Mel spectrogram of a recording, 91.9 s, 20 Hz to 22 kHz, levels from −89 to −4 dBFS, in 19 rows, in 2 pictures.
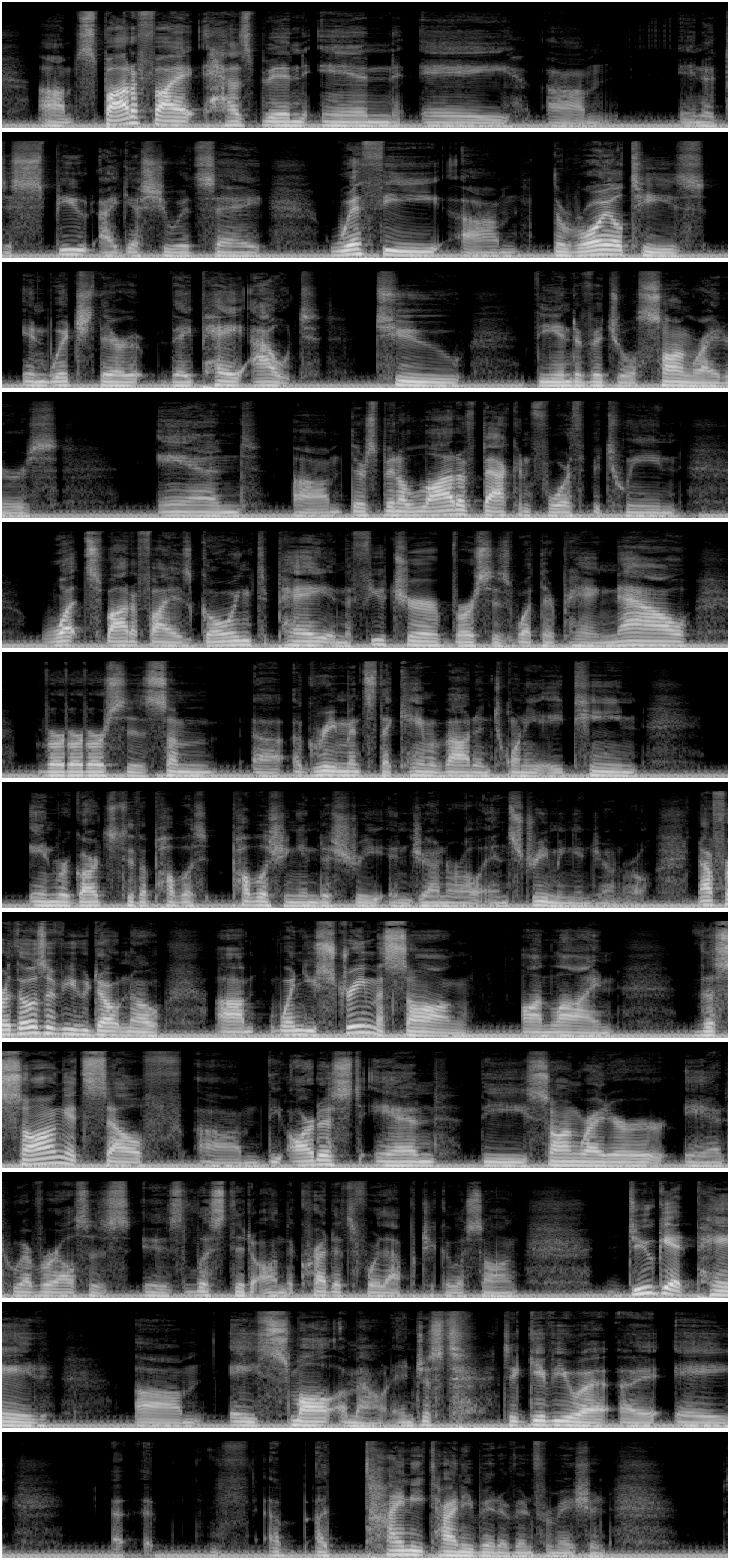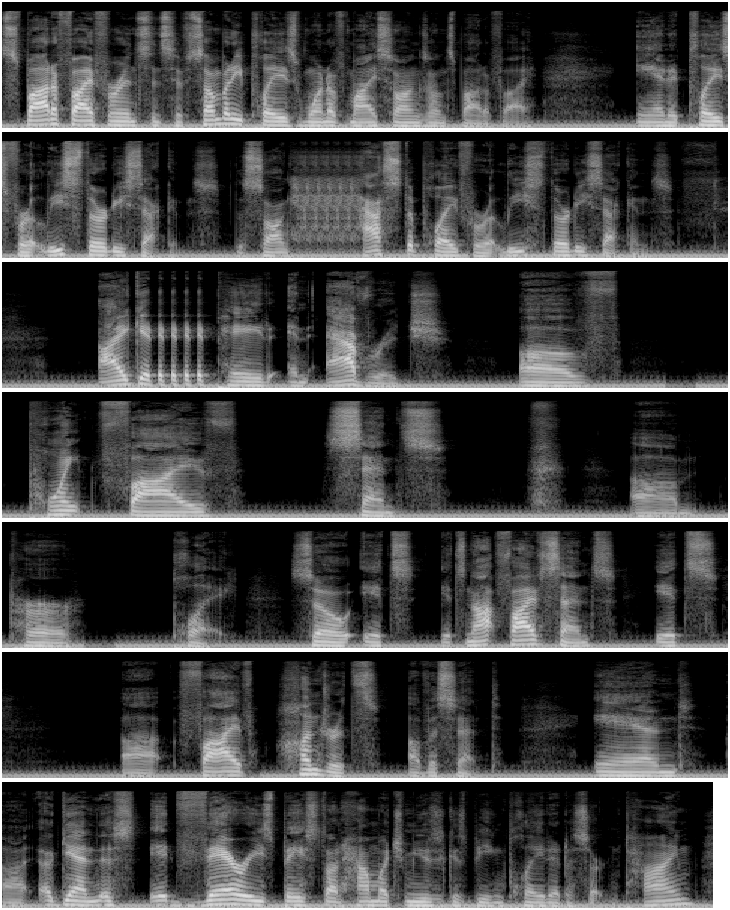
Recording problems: low rumble; faint; throughout; 25 dB below the speech
audio stuttering; at 24 s, at 1:05 and at 1:09

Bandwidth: 16 kHz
